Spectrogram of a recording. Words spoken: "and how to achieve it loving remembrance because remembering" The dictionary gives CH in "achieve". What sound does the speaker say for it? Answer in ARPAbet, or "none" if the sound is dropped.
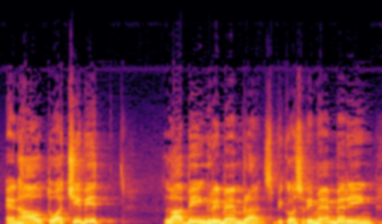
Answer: CH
